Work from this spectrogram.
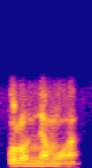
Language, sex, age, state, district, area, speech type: Santali, male, 30-45, West Bengal, Bankura, rural, conversation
